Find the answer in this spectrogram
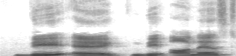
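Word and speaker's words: honest: শুরু হয় তাহলে এগ অনেস্ট ম্যান এটা এইচ থাকা সত্ত্বে এ উচ্চারণটা হচ্ছে অ এর মত এর মত হলে তাহলে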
